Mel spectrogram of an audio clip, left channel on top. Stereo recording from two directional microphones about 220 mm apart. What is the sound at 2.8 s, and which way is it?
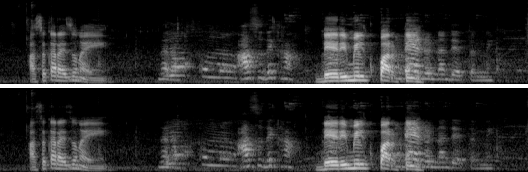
Speech, 35° left (ahead or behind).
